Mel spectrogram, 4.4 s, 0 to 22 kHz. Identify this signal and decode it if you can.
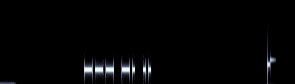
Morse code, heard as a keyed tone, about 30 wpm, 700 Hz. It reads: ONI
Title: USA Call Sign Postfixes - 3 Letters 30wpm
